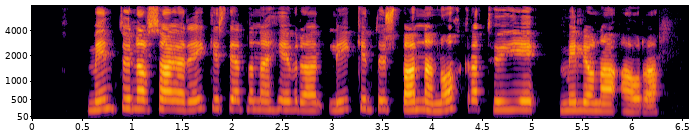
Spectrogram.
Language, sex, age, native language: Icelandic, female, 50-59, Icelandic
